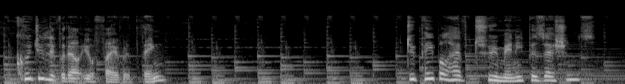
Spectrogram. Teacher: Did you notice the pitch of his voice rise at the end of the questions? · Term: Rising intonation patterns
